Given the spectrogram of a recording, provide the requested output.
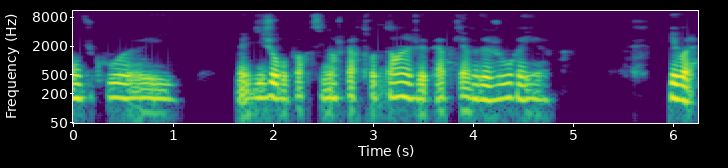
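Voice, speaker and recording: Soft-spoken, a woman talks at a fairly quick pace. The sound is dry and close, with no echo. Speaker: lifestyle vlogger and school support assistant. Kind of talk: casual vlog talk to camera. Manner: soft-spoken, keeping voice low.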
